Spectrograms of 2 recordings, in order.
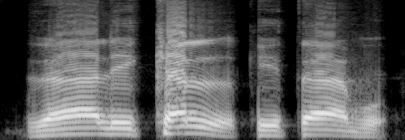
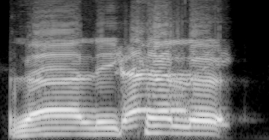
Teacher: ketika lam dibaca jangan dilepas ya ditahan zalikal kitabu tidak zalikal ya.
